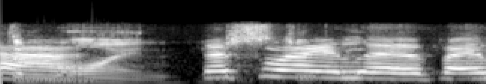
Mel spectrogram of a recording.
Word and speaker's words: Des Moines: It's pronounced Des Moines. That's where I live. I live with my parents. Gotcha. It's pronounced Des Moines. Not Des Moines.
